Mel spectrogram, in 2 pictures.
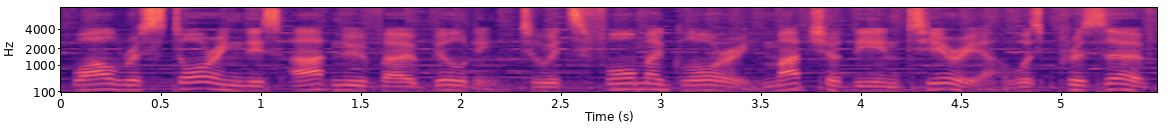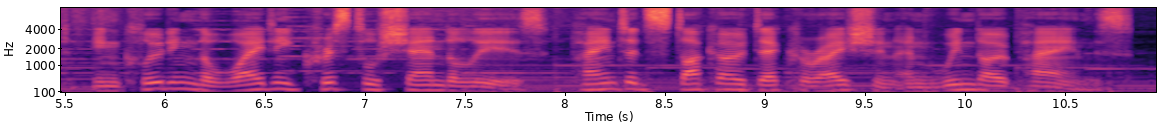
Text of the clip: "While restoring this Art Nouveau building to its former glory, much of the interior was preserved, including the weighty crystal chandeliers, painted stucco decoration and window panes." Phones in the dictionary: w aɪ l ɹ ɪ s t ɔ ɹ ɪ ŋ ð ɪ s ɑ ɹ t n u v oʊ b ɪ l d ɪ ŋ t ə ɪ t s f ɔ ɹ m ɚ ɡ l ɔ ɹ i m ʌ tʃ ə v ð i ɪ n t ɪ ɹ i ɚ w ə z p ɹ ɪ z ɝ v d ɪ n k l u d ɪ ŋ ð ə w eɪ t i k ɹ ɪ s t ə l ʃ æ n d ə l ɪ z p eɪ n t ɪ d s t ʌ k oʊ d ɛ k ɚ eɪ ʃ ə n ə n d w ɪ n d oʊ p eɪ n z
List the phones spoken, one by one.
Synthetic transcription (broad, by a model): w aɪ l ɹ ɪ s t ɔ ɹ ɪ ŋ ð ɪ s ɑ ɹ t n u v oʊ b ɪ l d ɪ ŋ t ə ɪ t s f ɔ ɹ m ɚ ɡ l ɔ ɹ i m ʌ tʃ ə v ð i ɪ n t ɪ ɹ i ɚ w ə z p ɹ ɪ z ɝ v d ɪ n k l u d ɪ ŋ ð ə w eɪ t i k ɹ ɪ s t l ʃ æ n d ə l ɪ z p eɪ n t ɪ d s t ʌ k oʊ d ɛ k ɚ eɪ ʃ ə n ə n w ɪ n d oʊ p eɪ n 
